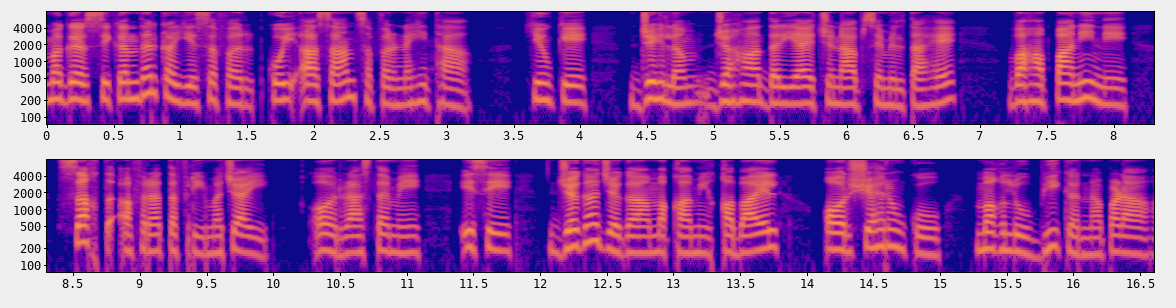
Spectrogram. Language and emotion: Urdu, neutral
